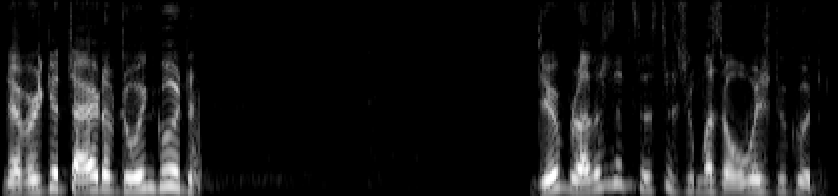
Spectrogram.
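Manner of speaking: put-on Indian accent, lilting into the verse. Preacher playfully reading a verse to church, Indian accent. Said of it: "My accent just has kinda transitioned".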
